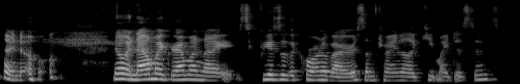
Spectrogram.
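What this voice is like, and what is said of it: Miami accent. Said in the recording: “I even have, like, the Miami accent that probably been strong out”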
